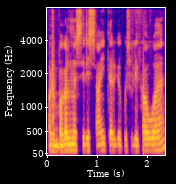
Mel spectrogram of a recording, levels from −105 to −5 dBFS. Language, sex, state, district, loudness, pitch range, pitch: Hindi, male, Bihar, Sitamarhi, -18 LUFS, 115-125 Hz, 120 Hz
